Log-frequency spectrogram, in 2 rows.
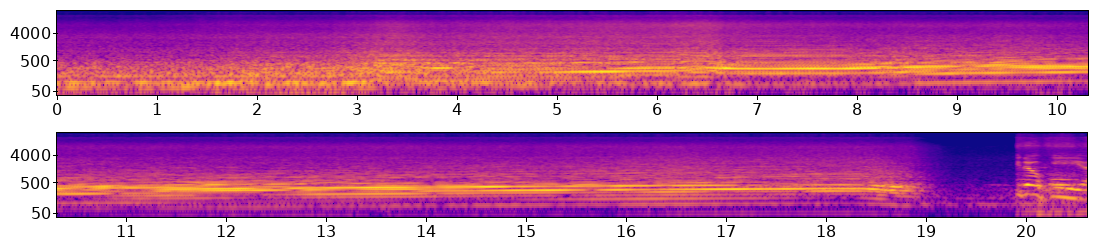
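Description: A low-compression, naturally aspirated Dart LS V8 built for boost, destined for a 1983 Porsche 928, revs hard on a dyno pull, a loud sustained engine roar rising steadily in pitch for nearly twenty seconds before cutting off abruptly.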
